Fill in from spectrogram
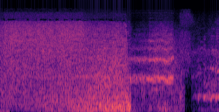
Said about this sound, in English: I don't know if that deserves a car crash.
